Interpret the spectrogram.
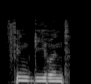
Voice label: "fingierend", German; adjectives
